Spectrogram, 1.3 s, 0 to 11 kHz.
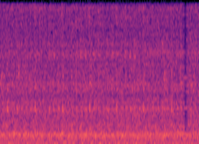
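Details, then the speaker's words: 2007 Pontiac G6 at idle after replacing the leaking high-pressure power steering hose and bleeding air from the fluid: smooth steady idle with no pump whine or groan; pump running quiet and healthy. "you can't hear the pump so it's good to go"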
